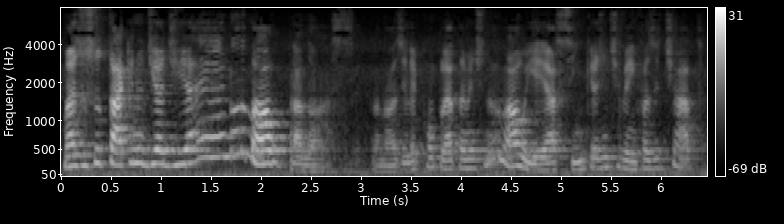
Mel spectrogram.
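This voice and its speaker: A man's voice: high voice, very animated, moderate pace, sharp tone. Man with a southern Brazilian German lilt. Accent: Rio Grande do Sul Portuguese with a German-settler lilt. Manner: reflective, nostalgic storytelling with frequent "né". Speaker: guest, theater writer and actor. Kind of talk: casual conversational interview.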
